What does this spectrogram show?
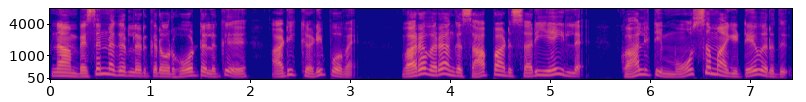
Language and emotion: Tamil, sad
